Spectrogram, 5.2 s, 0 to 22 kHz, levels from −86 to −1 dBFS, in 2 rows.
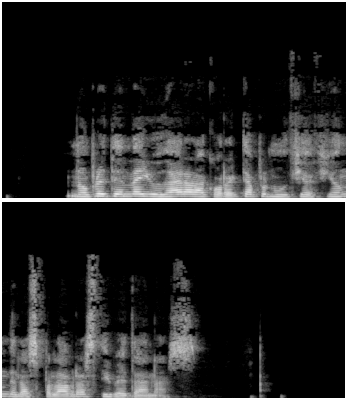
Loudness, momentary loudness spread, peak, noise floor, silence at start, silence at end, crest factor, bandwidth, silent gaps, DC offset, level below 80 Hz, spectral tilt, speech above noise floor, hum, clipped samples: -18 LUFS; 8 LU; -2 dBFS; -58 dBFS; 0.5 s; 1.1 s; 18 dB; 16 kHz; none; under 0.1%; -62 dBFS; -2.5 dB/octave; 41 dB; none; under 0.1%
